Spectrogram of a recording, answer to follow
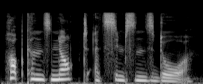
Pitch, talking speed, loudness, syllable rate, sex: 190 Hz, 150 wpm, -16 LUFS, 4.6 syllables/s, female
